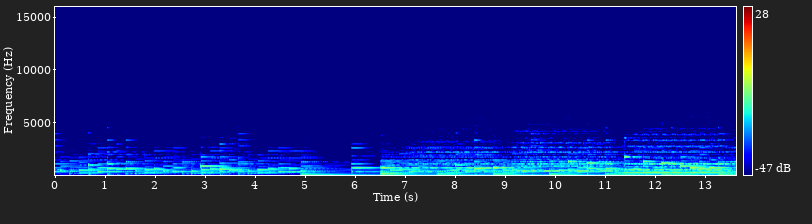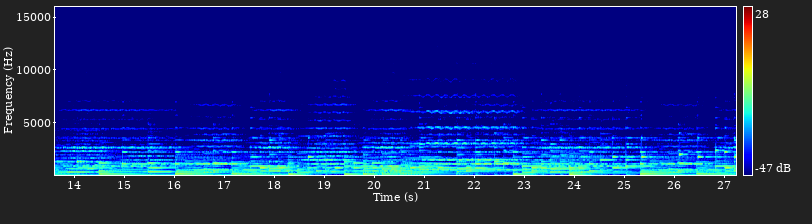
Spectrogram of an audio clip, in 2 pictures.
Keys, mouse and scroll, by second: 1.0 ], 1.6-3.2 drag, 3.8 ], 4.0 ], 4.1-5.4 drag, 5.5 [, 5.7-7.5 drag, 8.6 click, 11.8 [, 12.1-13.2 drag, 13.5 ], 13.7 ], 13.9 click, 13.9 ], 16.1 ], 16.3 click, 21.9 ], 22.0 ], 22.3 click, 22.8 ctrl+z, 22.8 [, 23.1 click, 23.6 click, 24.1 click.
